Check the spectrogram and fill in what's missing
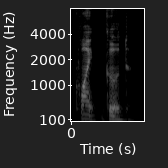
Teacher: a contemporary choice where one stops the sound with the glottis · Term: glottal stop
